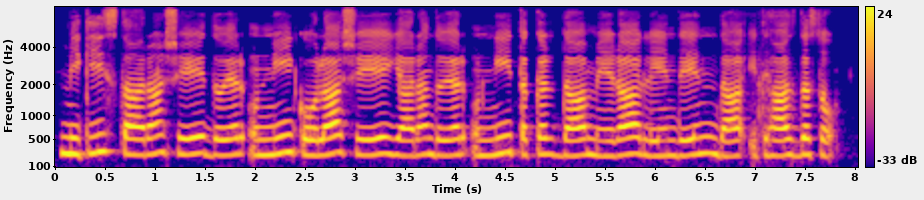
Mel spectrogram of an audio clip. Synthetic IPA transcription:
mikiːst̪aːɾãːʃeːd̪oːjəɾʊnːiːkoːlaːʃeːjaːɾãːd̪oːjəɾʊnːiːt̪əkːəɾd̪aːmeːɾaːlẽːnd̪eːnd̪aːʔɪ̰t̪ɪɦaːsd̪əsoː

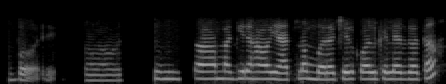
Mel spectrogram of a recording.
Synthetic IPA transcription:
bə̰ɾḛ | t̪umkamaɡiːɾɦãwjat̪nəmbəɾat͡ɕeɾkɔlkeljaɾd͡zat̪a

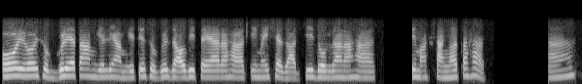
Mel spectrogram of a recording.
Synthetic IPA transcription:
ɦojɦojsoɡɭiat̪ãːmɡeliamɡet̪esoɡɭiːd͡zawbʱiːt̪əjaɾaɦat̪ːiːməjɕəd͡zaɾt͡ɕiːd̪oɡd͡zaɳaɦat̪̚ː | iːmaɡsãŋɡət̪aɦat̪̚ | ɦã

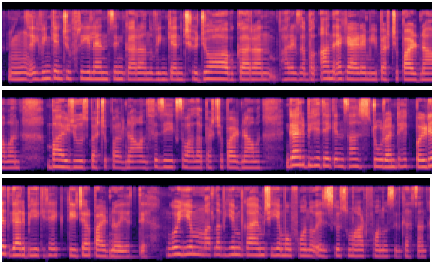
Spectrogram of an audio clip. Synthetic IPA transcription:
ʋiŋkʲɐnt͡ʃʰifʰɾiːlɛːnsiŋɡkɐɾɐnʋiŋkʲɐnt͡ʃʰid͡ʒaːbkɐɾɐnpʰɐɾeɡzempɐlɐnɛkɛːɖemipʲɐʈt͡ʃʰi̥pɐɖnaːʋɐnbʱaːjid͡ʒuːzpʲɐʈt͡ʃʰi̥pɐɾɖnaːʋɐnfiziːksʋaːlapʲɐʈt͡ʃʰipɐɖnaːʋɐnɡɐɾbiɦit̪ʰekɪnsaːnsʈuːɖɐɳʈɦek̚pəɽiɐt̪ɡɐɾbiɦikit̪ʰekʈiːt͡ʃɐɾpɐɾɖnəːjɐt̪ːi | ɡoːjimːɐt̪lɐbjimkaːjimt͡ʃʰijimofʰoːnoeɾskʲismaːɾʈʰfʰoːnosid̪ɡɐsɐn

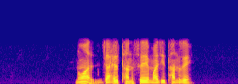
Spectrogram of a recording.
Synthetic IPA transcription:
nɔwaʔd͡ʒaɦɛɾt̪ʰansɛmad͡ʒit̪ʰanɾɛ

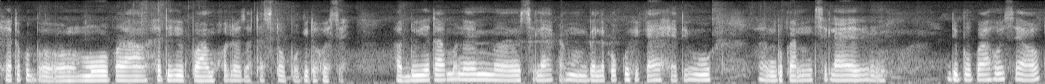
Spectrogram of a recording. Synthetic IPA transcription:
ɛtɔkmʊɹpɔɹaxetipɔamɔxɔlɔzɔtʰestɔupɔkitɔɦojsɛ | aɹdujɛtamanɛsilajkambɛlɛɡɔkuhikajxetiʊ | dʊkansilaj | dibɔpɔɹaɦojsɛaɹ

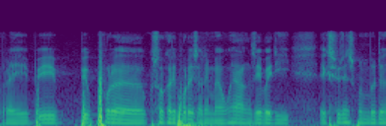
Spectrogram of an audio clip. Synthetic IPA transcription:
bɾajbe | bepʰɔɾsɔɾkʰaɾipʰɔɾajsanimajawɦajaŋzajbajdiekspiɾiensbunbɯdɯ

